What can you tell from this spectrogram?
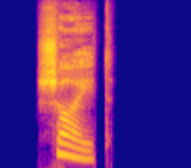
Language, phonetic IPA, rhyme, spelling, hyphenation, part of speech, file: Hungarian, [ˈʃɒjt], -ɒjt, sajt, sajt, noun, Hu-sajt.ogg
- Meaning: cheese (a dairy product made from curdled or cultured milk)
